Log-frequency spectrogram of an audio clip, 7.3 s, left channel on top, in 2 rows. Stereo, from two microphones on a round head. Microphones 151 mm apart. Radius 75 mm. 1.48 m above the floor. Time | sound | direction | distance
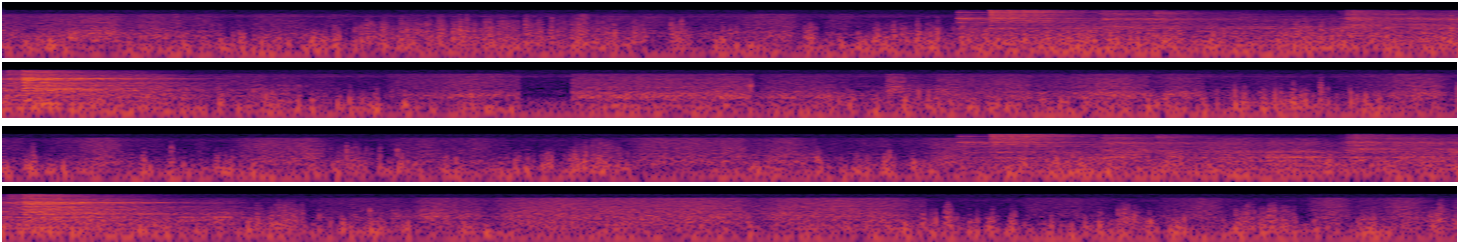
2.4 | a dropped coin | 30° left (ahead or behind) | 0.8 m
